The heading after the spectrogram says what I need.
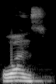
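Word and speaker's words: once: तो first sentence का first word है वंस, इसे पढ़ते हैं हम लोग वंस, ऑन्स नहीं पढ़ना, ठीक है।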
